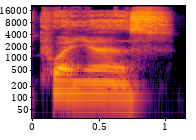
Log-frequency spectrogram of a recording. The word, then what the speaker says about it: Puelles: Guys, listen, in the South American languages, they don't pronounce the L's as an L. It's Puelles.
